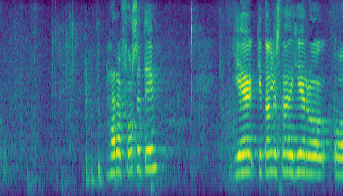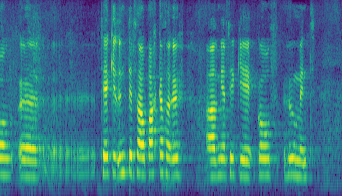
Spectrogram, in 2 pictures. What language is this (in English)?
Icelandic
